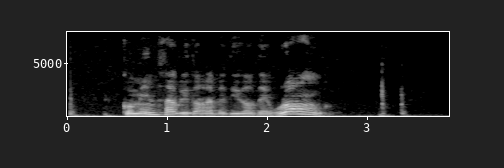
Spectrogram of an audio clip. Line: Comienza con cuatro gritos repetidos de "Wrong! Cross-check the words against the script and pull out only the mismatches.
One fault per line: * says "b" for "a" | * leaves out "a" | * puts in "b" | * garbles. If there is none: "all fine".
* leaves out "con cuatro"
